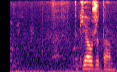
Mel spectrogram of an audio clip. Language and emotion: Russian, neutral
